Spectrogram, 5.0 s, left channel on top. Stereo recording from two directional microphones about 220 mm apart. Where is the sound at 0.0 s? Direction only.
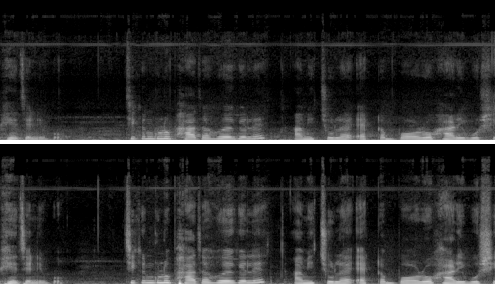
45° right (ahead or behind).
